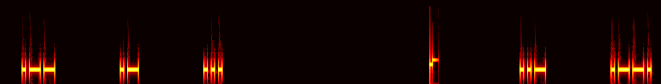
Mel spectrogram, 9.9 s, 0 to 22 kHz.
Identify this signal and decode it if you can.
Morse code, heard as a keyed tone, about 23 wpm, spaced as for 8 wpm, 700 Hz. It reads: WAS UP
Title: 6x Character Spacing - Top 100 Words - 22wpm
